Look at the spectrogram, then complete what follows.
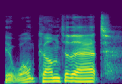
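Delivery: ordinary delivery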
